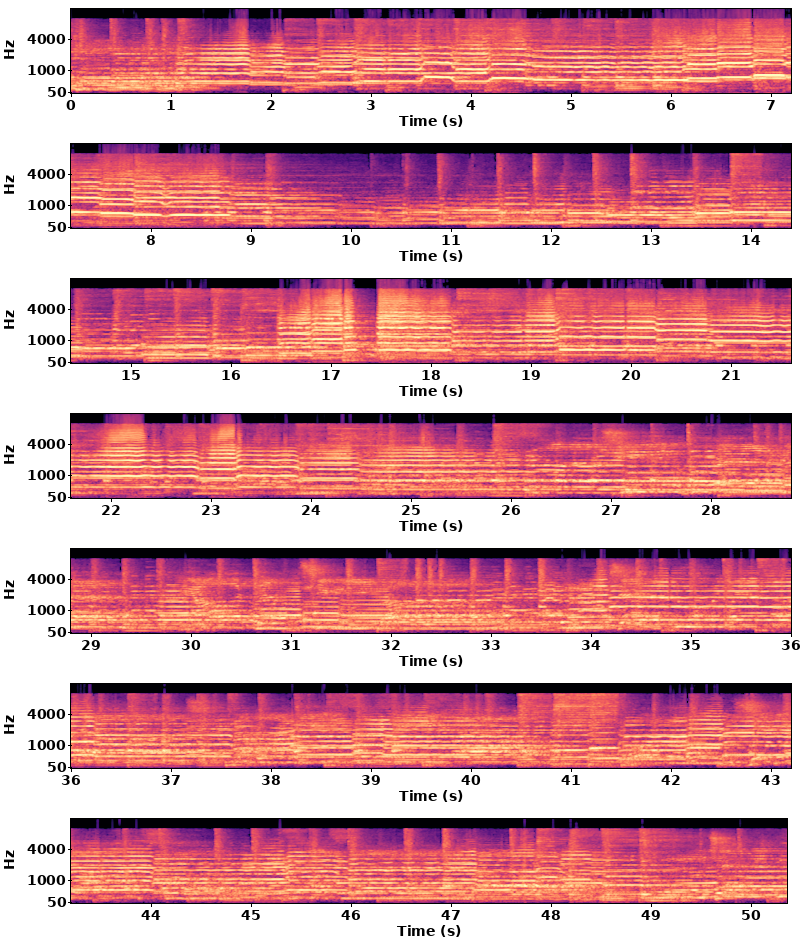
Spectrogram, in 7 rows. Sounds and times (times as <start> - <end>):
Bowed string instrument: 0.0 - 50.3
Trumpet: 0.0 - 50.3.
